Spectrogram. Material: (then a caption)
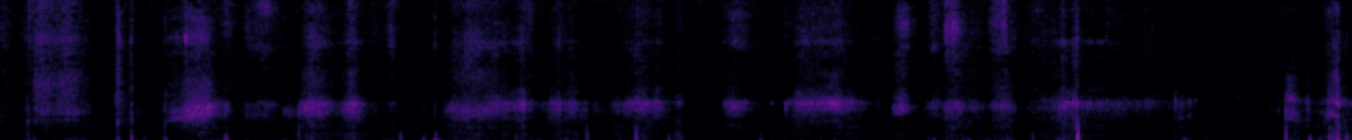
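Plastic. Long nails rapidly tap the silver-banded metallic cap of a small pink plastic sunscreen bottle held upright. The result is a quick, uneven series of short, dry clicks over a soft, breathy hiss, with a few sharper taps standing out.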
